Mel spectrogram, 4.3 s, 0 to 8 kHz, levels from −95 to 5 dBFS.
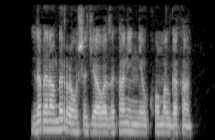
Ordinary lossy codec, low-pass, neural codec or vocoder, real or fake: MP3, 48 kbps; 7.2 kHz; none; real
